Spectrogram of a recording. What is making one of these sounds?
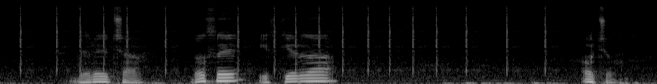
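A safe's dial clicks as it turns.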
